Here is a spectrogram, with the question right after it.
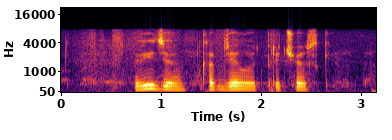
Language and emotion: Russian, neutral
